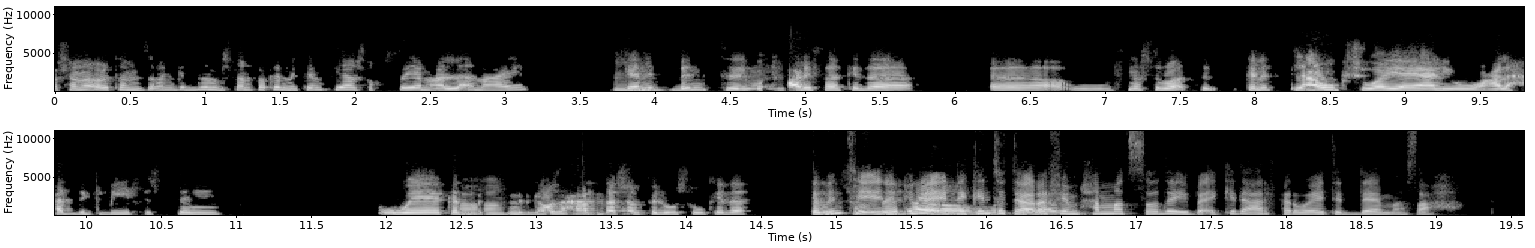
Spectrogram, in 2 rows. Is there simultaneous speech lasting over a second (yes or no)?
yes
